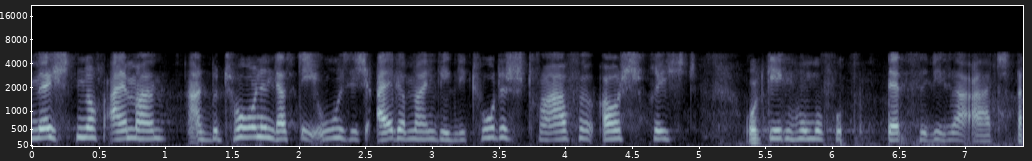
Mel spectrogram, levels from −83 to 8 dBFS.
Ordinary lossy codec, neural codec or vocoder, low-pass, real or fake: none; codec, 24 kHz, 3 kbps, HILCodec; 5.4 kHz; fake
